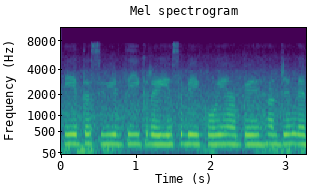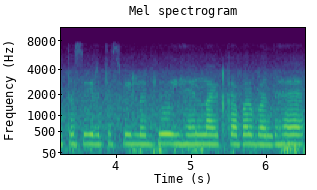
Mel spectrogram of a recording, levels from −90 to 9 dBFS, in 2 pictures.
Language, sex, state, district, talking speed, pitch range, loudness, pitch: Hindi, female, Haryana, Rohtak, 175 wpm, 205-210 Hz, -17 LUFS, 210 Hz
